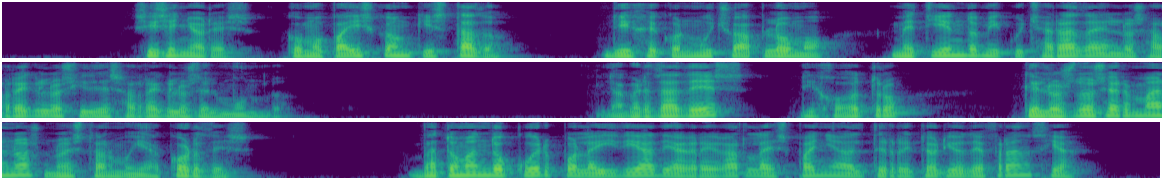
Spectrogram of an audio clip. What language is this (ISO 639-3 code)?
spa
